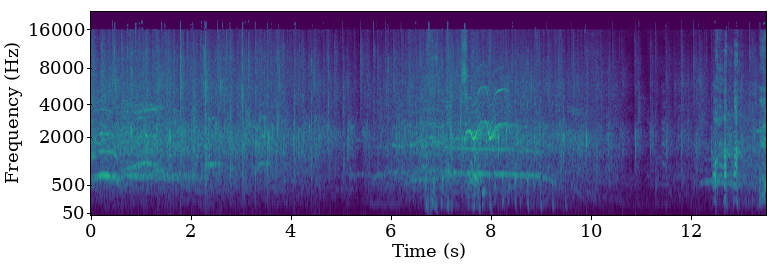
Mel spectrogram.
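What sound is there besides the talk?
audience applause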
